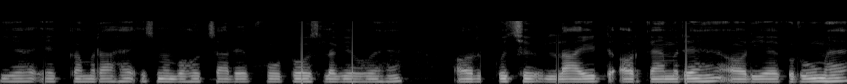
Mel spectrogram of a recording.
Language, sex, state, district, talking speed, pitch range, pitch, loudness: Hindi, male, Bihar, Bhagalpur, 155 wpm, 130-135 Hz, 130 Hz, -29 LUFS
